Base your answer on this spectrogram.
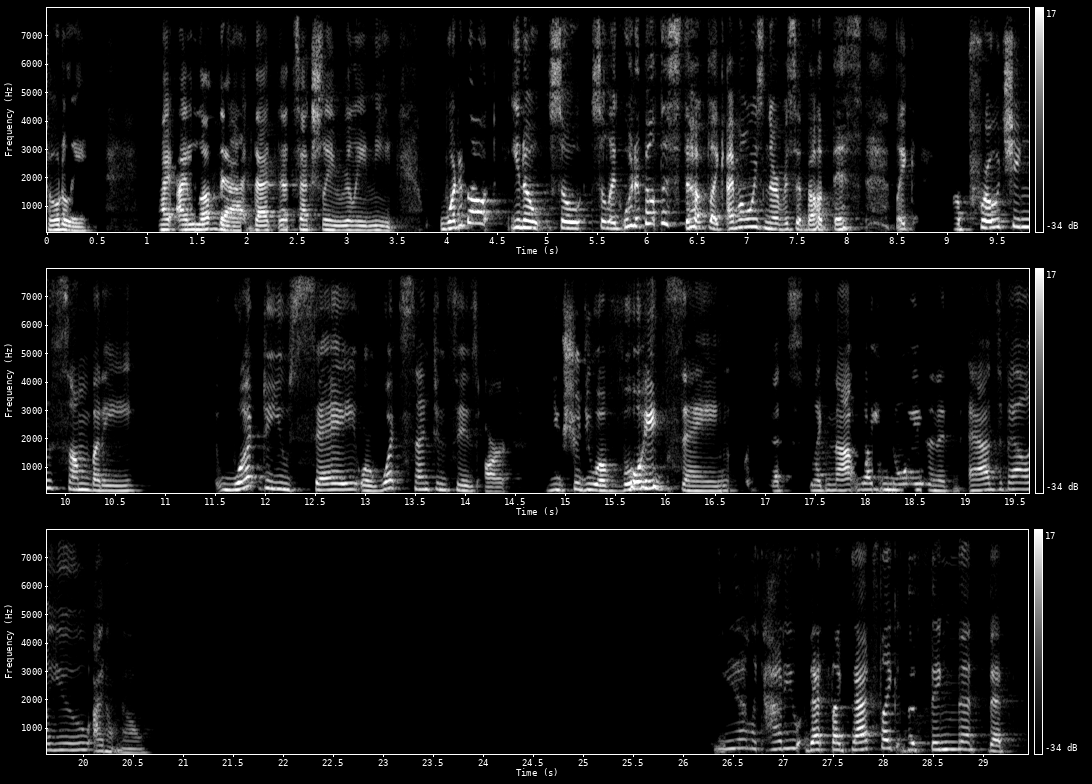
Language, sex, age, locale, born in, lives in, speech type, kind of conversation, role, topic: English, female, 50-54, en-US, United States, United States, conversation, podcast, host, How do people cope with grief and find support during difficult times?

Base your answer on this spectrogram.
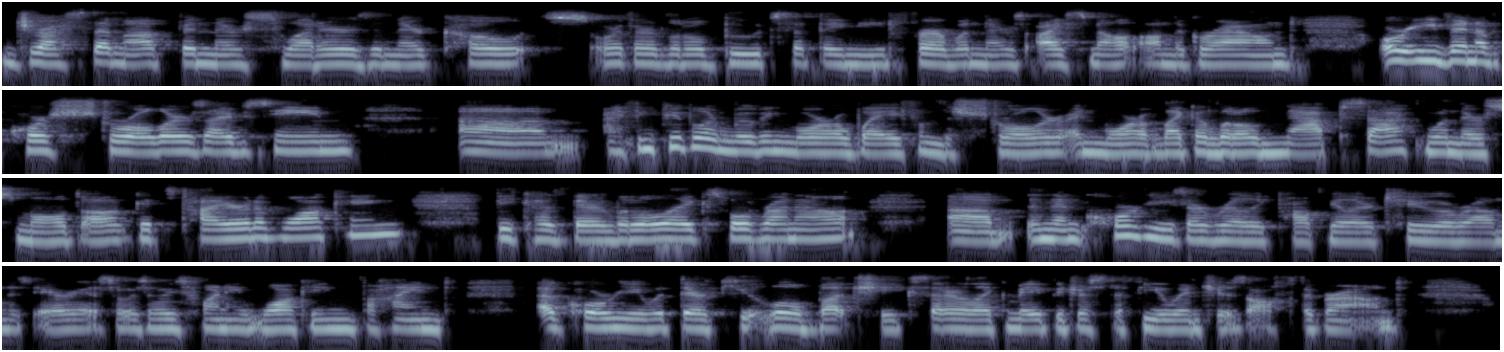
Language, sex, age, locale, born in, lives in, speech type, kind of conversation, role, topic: English, female, 25-29, en-US, United States, United States, conversation, unstructured, none, What made you smile recently?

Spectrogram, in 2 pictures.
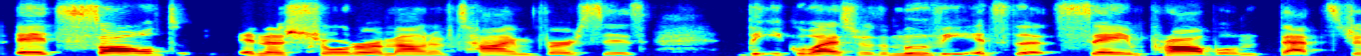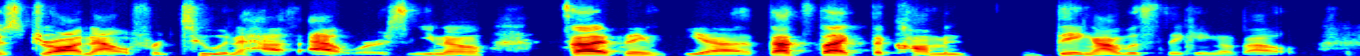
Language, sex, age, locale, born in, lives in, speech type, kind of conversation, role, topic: English, female, 25-29, en-US, United States, United States, conversation, podcast, guest, What draws people in and keeps them watching episode after episode of a TV show?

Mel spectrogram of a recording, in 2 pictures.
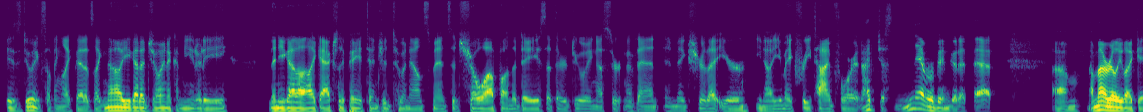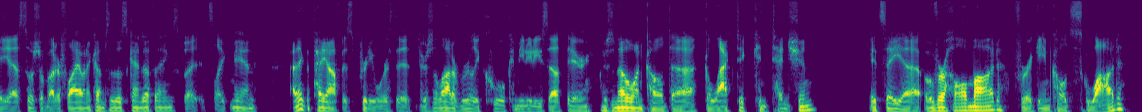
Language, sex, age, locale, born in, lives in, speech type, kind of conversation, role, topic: English, male, 30-34, en-US, United States, United States, conversation, unstructured, none, What hobbies have you been meaning to try this year?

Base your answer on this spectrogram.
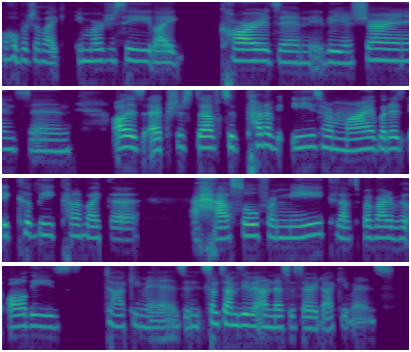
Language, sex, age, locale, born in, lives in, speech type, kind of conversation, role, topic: English, female, 20-24, en-US, United States, United States, conversation, advice, user, How can I share good news with my family in a meaningful and considerate way?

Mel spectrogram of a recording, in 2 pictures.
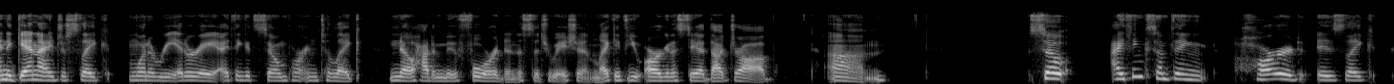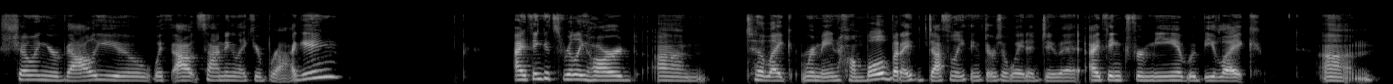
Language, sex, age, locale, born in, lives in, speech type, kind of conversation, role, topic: English, female, 25-29, en-US, United States, United States, conversation, unstructured, none, How do you build a strong case for a raise?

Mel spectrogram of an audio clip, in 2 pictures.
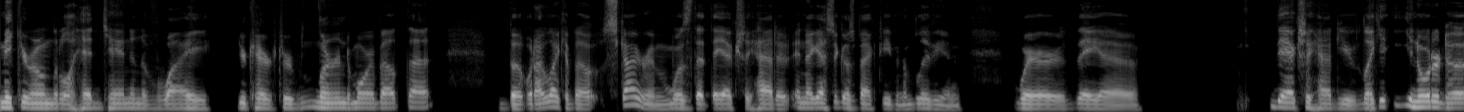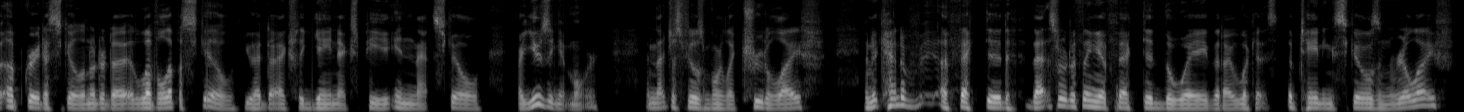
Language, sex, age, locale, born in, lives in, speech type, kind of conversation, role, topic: English, male, 20-24, en-US, United States, United States, conversation, unstructured, none, What unforgettable gaming moments shaped your love of games, and why do they still matter?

